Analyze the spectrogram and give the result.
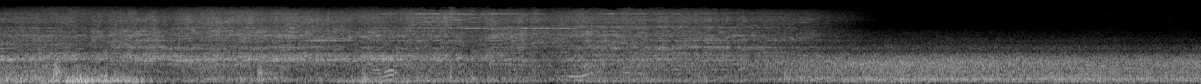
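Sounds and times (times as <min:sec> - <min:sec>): train hissing: 0:00.0 - 0:08.7
distant diesel locomotive rumble: 0:00.0 - 0:12.0.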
